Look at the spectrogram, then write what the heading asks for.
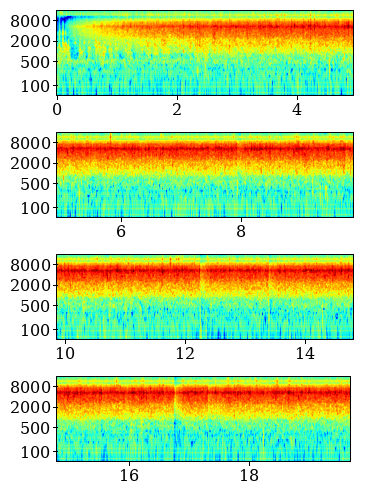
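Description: Steady rain falling on the lake and the boat, an even hiss that starts abruptly and holds throughout.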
